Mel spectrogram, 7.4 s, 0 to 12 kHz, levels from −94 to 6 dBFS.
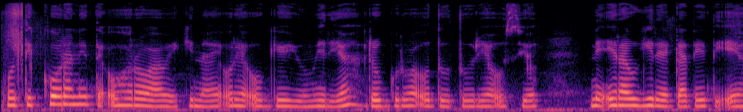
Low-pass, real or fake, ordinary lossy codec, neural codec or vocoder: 10.8 kHz; real; MP3, 96 kbps; none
